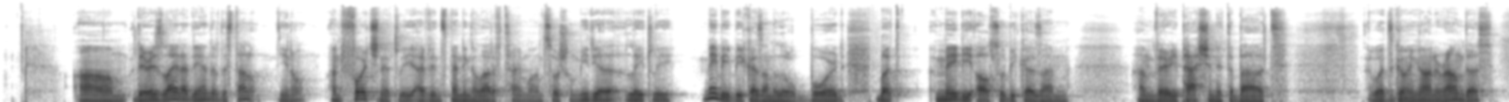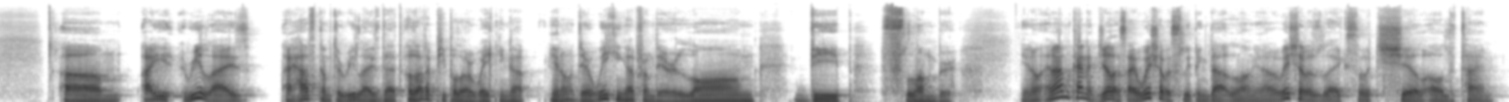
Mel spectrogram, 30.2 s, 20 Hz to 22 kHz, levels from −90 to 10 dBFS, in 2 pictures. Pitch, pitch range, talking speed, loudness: 100 Hz, 95-115 Hz, 190 wpm, -19 LUFS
